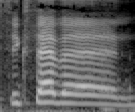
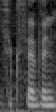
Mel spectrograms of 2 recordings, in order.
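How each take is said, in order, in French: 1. Il est dit avec une intonation vive et marquée. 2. Il est dit de façon monotone, sans intonation marquée. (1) "Il faut bien donner une intonation" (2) "vous n'allez pas dire 6-7 comme ça"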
